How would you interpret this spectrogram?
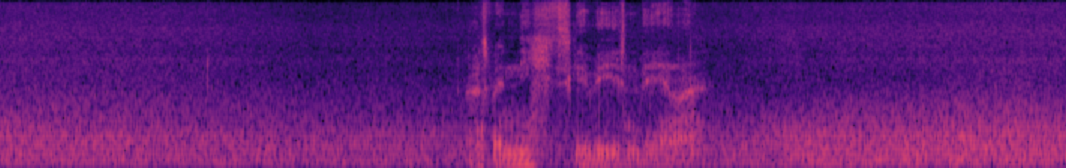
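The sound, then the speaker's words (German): Steady roar of ocean surf washing continuously in the background, a broad hiss of breaking waves, with a voice briefly speaking over it midway through. “Nur das verdammte Meer. Morgens, mittags und abends. Nichts als das verdammte Meer.”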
